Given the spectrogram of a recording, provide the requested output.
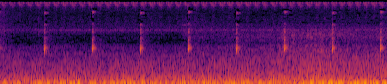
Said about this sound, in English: You hear my signal light.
